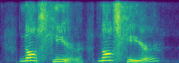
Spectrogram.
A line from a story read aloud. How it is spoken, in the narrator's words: he cried vehemently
